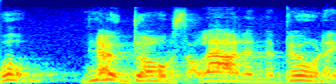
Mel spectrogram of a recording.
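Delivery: loud, gruff voice. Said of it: "this guy gruffed out going".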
